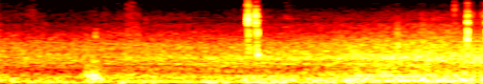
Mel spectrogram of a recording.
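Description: Low steady background rumble that swells slightly toward the end, with one sharp click a little over a second in.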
